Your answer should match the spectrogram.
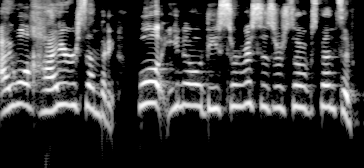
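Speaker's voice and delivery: lightly mock the person who says it's too pricey; a hint of a sneering skeptic; mocking a cheapskate. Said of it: "And someone's like".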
